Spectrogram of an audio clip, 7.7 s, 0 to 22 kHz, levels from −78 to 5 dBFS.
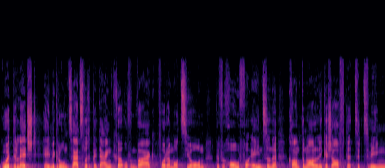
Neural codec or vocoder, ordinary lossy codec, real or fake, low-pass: none; none; real; 14.4 kHz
